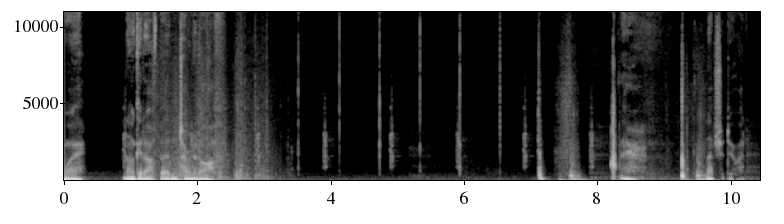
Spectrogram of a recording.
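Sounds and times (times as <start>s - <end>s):
speech: 0.2s - 2.8s, 9.8s - 10.3s
rustling or shuffling noise: 1.2s - 3.4s
loud clock ticking: 3.9s - 4.2s, 4.8s - 5.1s, 6.9s - 7.2s.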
